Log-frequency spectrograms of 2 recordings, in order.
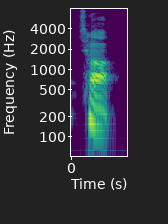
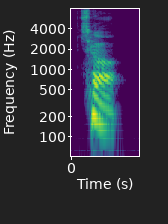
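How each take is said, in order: First: छा said simply, without force; simple छा. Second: छा pushed out with some force; forceful छा. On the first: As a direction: say an easy, unforced छा. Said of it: "simple इस प्रकार से होता है". (छा सीधा, बिना ज़ोर के) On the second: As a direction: put a little force into छा. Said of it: "थोड़ा देखो जोर लग रहा है". (छा थोड़ा ज़ोर लगाकर) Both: Shown as a demonstration.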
